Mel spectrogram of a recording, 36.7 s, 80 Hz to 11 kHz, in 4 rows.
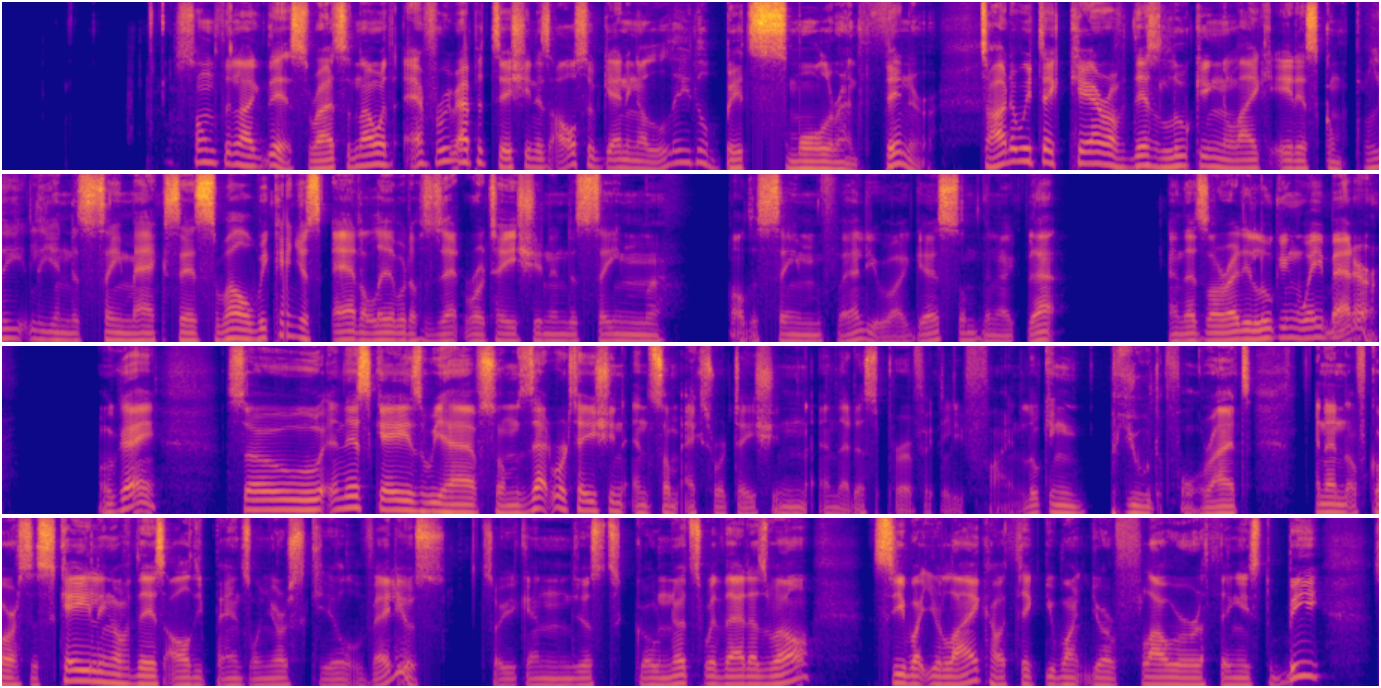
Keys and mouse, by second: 1.3-1.9 middle drag, 2.7-3.3 middle drag, 7.2 middle click, 8.2 middle click, 10.8 middle click, 11.6 shift+middle drag, 12.5-15.3 drag, 15.6-16.6 middle drag, 17.7-19.3 drag, 19.5-20.1 middle drag, 20.4 shift+middle drag, 20.7-23.2 middle drag, 23.5 shift+middle drag, 23.8-24.1 middle drag, 24.6-24.9 middle drag, 25.9 middle click, 29.3 shift+click, 30.6-33.3 drag, 33.6-35.0 shift+drag, 35.3-36.6 middle drag.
